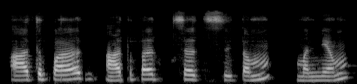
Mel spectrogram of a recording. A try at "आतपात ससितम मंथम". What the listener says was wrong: मन्यम नहीं है, मंथम है।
